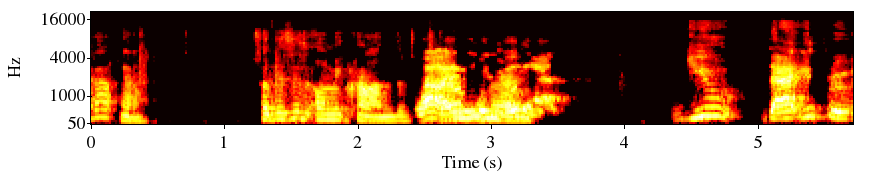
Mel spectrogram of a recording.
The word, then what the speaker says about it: omicron: asked my great colleague how to say it omicron that's right right now omicron is written as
